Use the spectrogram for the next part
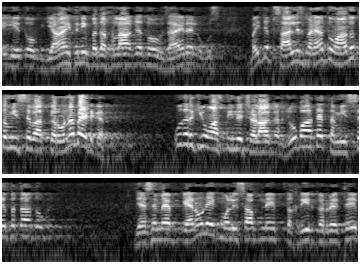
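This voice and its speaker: A man giving a conversational sermon, animated and often acting out quarrelling people. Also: on the high side, slight background noise. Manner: conversational, animated, acts out quarrels and shouting speakers. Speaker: Islamic scholar giving a lecture. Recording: muffled lecture recording with long hall echo.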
